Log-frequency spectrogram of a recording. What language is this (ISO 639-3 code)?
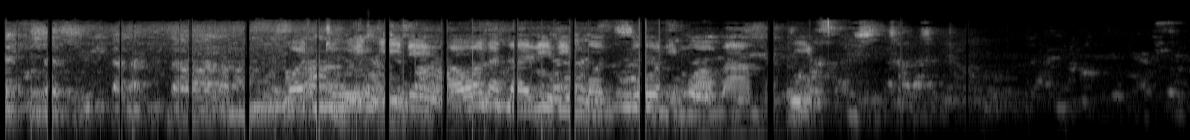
swa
